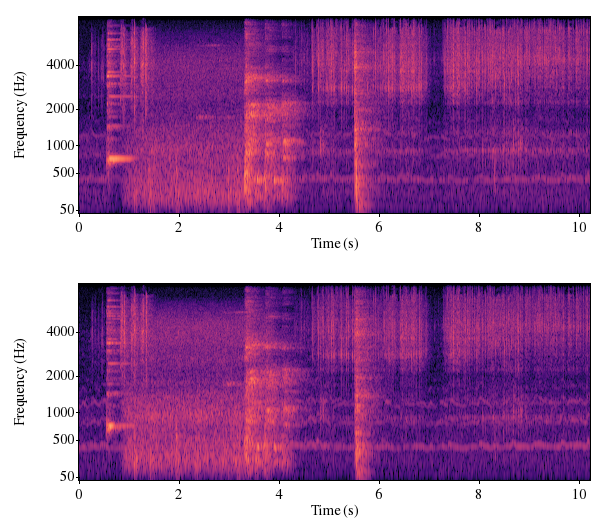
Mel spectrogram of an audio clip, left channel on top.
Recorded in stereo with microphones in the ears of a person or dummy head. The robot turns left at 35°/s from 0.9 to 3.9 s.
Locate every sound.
0.6 s a bell: 55° right (ahead or behind), 2 m
3.3 s a cough: 25° left (ahead or behind), 0.9 m; by 4.3 s 45° left (ahead or behind), 0.9 m
5.5 s a door slam: 65° left (ahead or behind), 0.5 m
